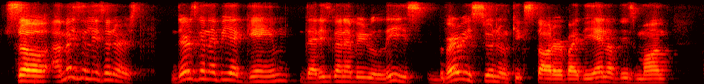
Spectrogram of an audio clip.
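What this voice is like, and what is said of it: Non-native English accent. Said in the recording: “my primary is not English, and it's always my accent”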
